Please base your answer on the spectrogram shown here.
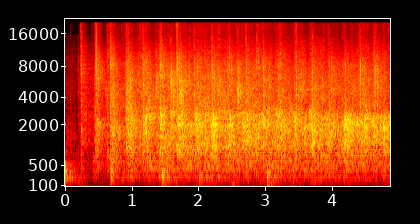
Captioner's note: audience applauding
